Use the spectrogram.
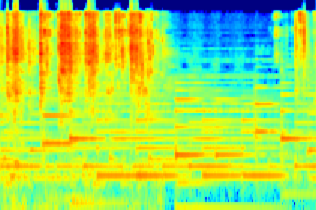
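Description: Ivy gourds are rinsed in water, giving a few splashing, dripping bursts early on, with steady tonal music continuing throughout.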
